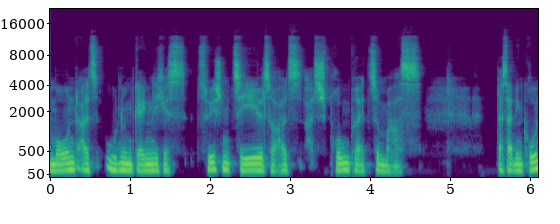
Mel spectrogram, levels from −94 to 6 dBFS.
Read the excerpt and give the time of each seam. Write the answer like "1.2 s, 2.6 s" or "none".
none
